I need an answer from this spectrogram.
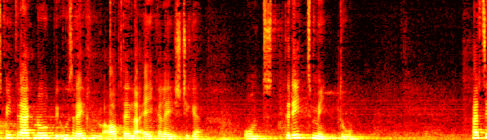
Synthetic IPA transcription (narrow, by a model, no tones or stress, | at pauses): b̥iːt̪ɾæːɡnobɪʔuːsɾɛɪχən̩dəmʔɑːtɛɪlɑʔɛɪɡəlɛɪʃtɪɡəʔʊntːɾɪtmɪtl̩ | æt͡s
